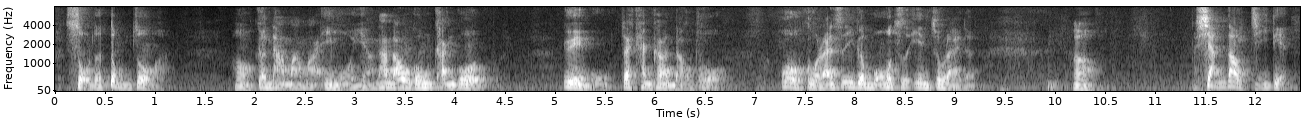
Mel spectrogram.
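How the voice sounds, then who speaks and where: A man's voice: medium pitch, darkish tone, a little hiss or hum. Storytelling male lecturer. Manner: storytelling, many drawn-out "ah" and "oh" fillers. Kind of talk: university lecture on emotions. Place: university lecture hall.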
